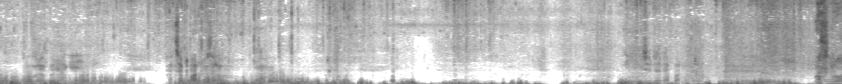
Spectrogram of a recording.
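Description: A cast net rustles softly.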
